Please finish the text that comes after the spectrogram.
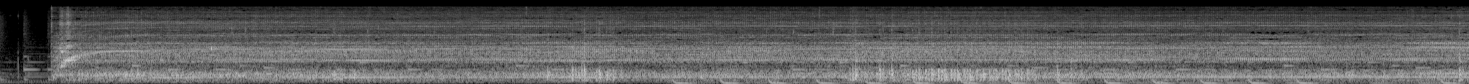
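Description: An electric mixer beats five eggs into creamed butter and sugar for a chocolate cake batter. The motor starts abruptly and holds a loud, steady whine, with a low rhythmic churning from the batter joining after a few seconds.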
